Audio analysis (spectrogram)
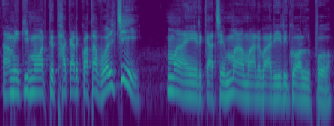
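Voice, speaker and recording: Guy doing a grumpy sarcastic stranger in a bengali audio story, talks slow n scornful, dry sound. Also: medium pitch, dry recording, lightly acted. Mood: curt, scornful. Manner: scolding, sarcastic, contemptuous. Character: irascible cigar-smoking stranger, scornful critic of ghost stories. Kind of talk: audio horror-comedy story acting.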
